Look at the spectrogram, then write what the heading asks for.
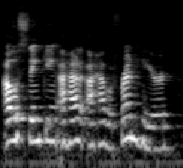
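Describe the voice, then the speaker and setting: A woman's voice: a little high, steady tone, normal speed, pushed and bright. A young woman from Mexico, a podcast host, telling a long personal story in casual chat, full of fillers and restarts. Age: young adult. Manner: rambling, filler-heavy storytelling.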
